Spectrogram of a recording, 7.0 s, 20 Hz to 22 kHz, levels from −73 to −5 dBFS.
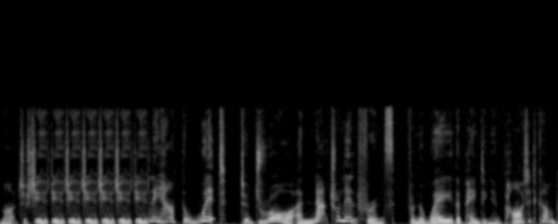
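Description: From 0.61 to 1.86 s the speech jams like a CD stuck on one turn: a 0.21 s slice repeats six times with brief mutes, evenly spaced, unlike irregular network dropouts.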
